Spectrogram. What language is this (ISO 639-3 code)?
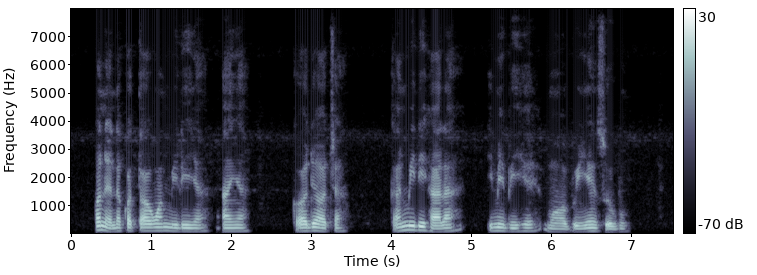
ibo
